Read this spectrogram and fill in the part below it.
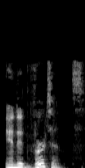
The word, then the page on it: inadvertence: British English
